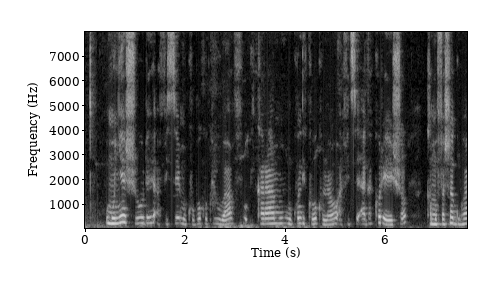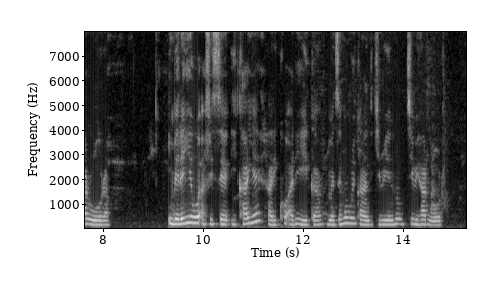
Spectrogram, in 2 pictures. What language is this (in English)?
Rundi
